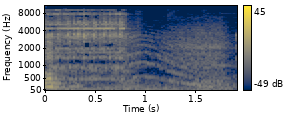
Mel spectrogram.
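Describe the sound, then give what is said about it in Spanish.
A telephone rings: a bright, buzzing burst of ringing fills the first part, then gives way to a fainter, wavering tonal pattern. “¿No estás sonando el teléfono?”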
